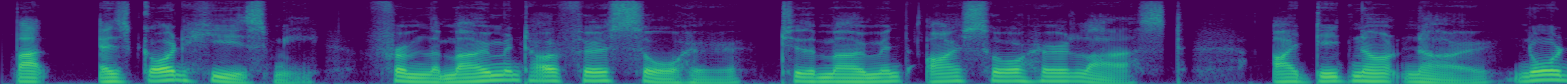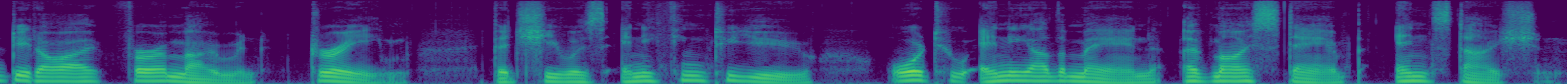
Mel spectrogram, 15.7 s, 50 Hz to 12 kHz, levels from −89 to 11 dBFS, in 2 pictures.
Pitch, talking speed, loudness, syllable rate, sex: 115 Hz, 175 wpm, -19 LUFS, 4.1 syllables/s, female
